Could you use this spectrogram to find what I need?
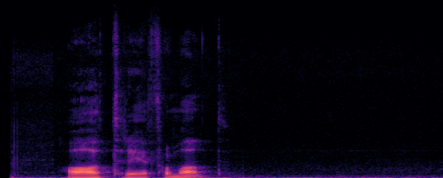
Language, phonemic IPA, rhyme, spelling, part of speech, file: Norwegian Bokmål, /ˈɑːtreːfɔrmɑːt/, -ɑːt, A3-format, noun, NB - Pronunciation of Norwegian Bokmål «A3-format».ogg
- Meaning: A piece of paper in the standard A3 format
